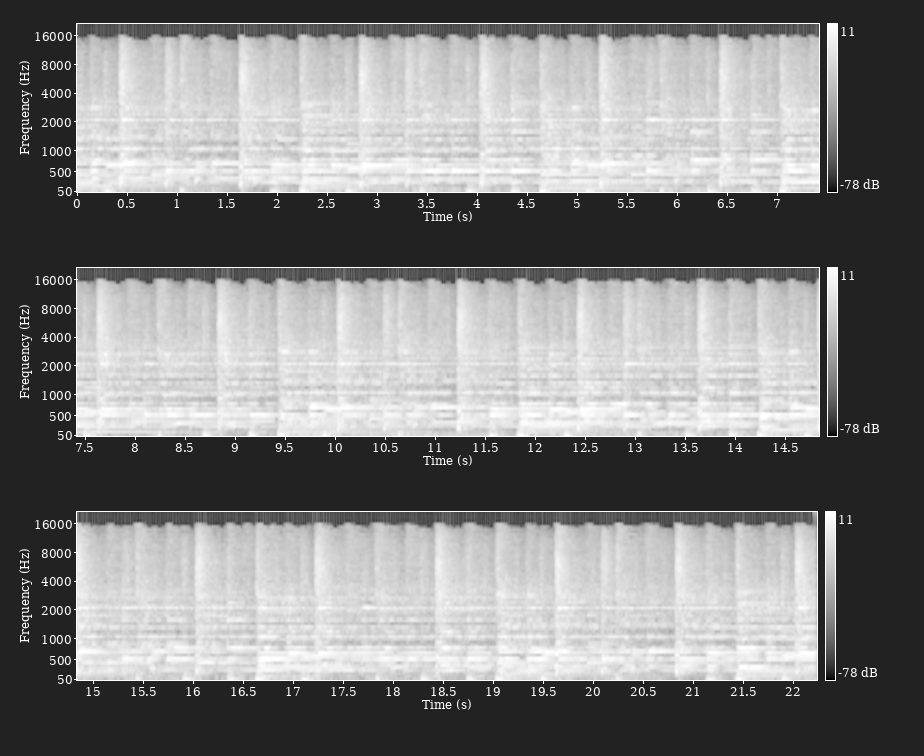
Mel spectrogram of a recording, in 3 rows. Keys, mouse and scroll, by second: 2.6 click, 3.1 F3, 4.8 F3, 8.3 alt+middle click, 15.4 shift+click, 17.1 ctrl+click, 17.8 ctrl+double click, 19.3 ctrl+click, 20.3 ctrl+BackSpace.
